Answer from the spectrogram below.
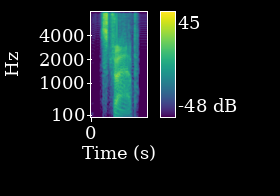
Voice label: "strap", British

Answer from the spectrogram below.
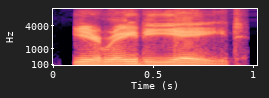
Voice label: "irradiate", American

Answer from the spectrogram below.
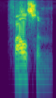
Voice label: "fulsome", American

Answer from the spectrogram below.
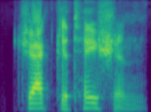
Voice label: "Jactitation", American

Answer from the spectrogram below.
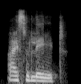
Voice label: "isolate", Indian

